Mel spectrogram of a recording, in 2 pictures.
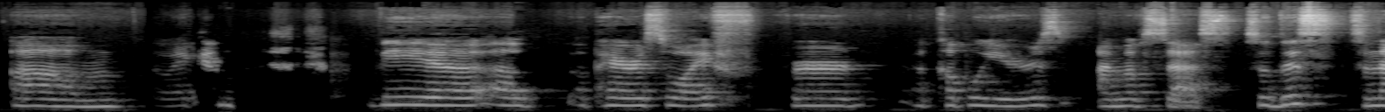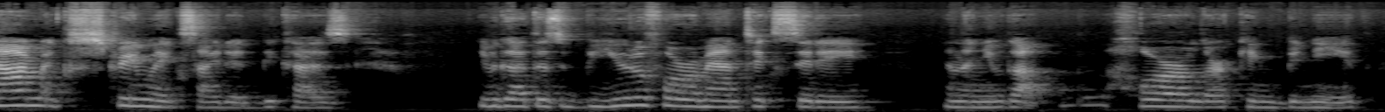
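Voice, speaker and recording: Gravelly-voiced, eager woman co-host. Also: on the high side, steady tone, moderate pace. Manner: enthusiastic, gushing. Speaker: podcast co-host. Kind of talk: casual chat.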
